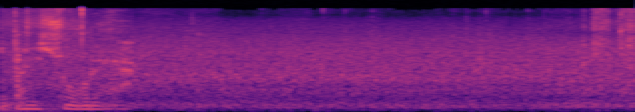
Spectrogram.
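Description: A plastic spoon scrapes softly against food in a container.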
